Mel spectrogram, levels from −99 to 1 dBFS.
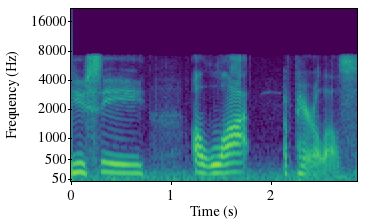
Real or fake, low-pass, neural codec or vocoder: real; 7.2 kHz; none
